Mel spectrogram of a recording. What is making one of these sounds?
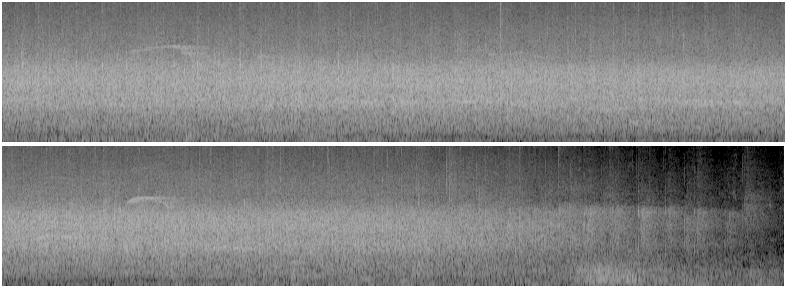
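A large crowd applauds loudly in an echoing hall, and the clapping slowly fades away.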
